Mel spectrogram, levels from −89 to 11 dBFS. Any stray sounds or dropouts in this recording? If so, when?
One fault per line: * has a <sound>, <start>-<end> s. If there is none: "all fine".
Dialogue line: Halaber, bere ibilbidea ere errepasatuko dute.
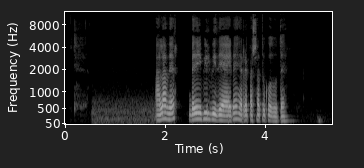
all fine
